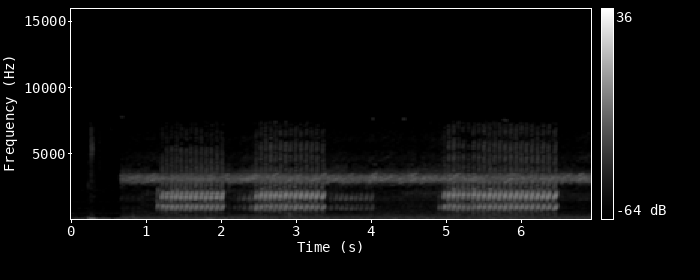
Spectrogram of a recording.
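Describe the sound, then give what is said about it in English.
A gray tree frog, the largest of Ohio's tree frogs at 1 to 2 inches, gives three loud musical trills, each about a second long with rapid pulsing, over a steady high-pitched chorus of spring peepers in the background. “Well, let's listen to the gray tree frog.”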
